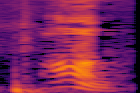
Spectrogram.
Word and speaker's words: Oung: Like my actual Chinese name is Wong, but they spelled my actual last name O-U-N-G. I've never known how to pronounce that my entire fucking life. Wong.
